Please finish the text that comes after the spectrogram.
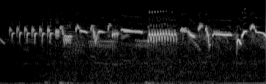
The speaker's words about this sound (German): Warte mal, die Lerche ist das hier. Pass auf, Achtung.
